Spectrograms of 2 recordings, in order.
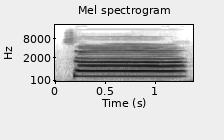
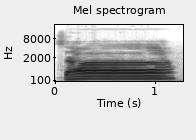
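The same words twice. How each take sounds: First: High sa. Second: "सा" sung on a low note. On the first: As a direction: lift "सा" to the upper note. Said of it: "both are different". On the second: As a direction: sing "सा" low and steady. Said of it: "सा और सा में फर्क है ना". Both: Shown as a demonstration.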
